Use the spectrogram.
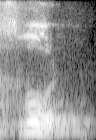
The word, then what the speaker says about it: sword: okay so SW not sword SW sound for w w is also silent here SW SW it's not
